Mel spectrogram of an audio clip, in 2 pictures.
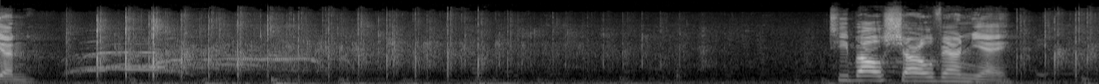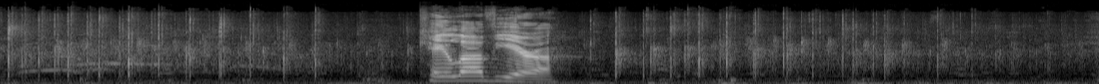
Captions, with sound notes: (crowd cheering) (crowd clapping) Thibault Charles Vernier. (crowd cheering) (crowd clapping) Kayla Vieira. (crowd clapping)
